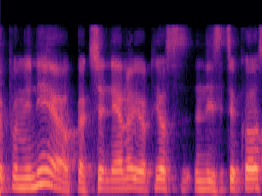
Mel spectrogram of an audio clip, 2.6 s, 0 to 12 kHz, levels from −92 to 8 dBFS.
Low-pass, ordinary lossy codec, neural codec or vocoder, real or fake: 7.2 kHz; MP3, 96 kbps; codec, 16 kHz, 0.8 kbps, ZipCodec; fake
